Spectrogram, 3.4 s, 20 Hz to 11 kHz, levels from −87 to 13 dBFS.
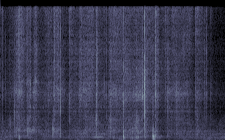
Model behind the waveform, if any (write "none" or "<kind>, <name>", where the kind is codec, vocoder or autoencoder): codec, SNAC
